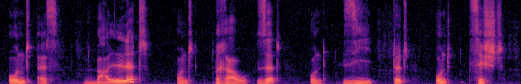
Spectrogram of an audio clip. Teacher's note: Wenn wir uns das dann als kleine und große X vorstellen, das heißt, das kleine X ist nicht betont, das große X ist betont, zwei unbetonte Silben und eine betonte Silbe. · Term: anapest, Anapest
